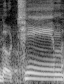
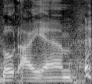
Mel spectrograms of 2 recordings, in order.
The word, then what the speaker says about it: Boatim: you got bodum right a lot of people are like how do we even pronounce this bo tim botem okay boat i am bodum actually means boat international marketplace and it can be called all three that's that's just fine and what it is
